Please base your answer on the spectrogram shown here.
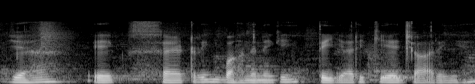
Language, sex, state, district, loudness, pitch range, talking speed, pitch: Hindi, male, Uttar Pradesh, Saharanpur, -19 LUFS, 100-110 Hz, 125 wpm, 100 Hz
